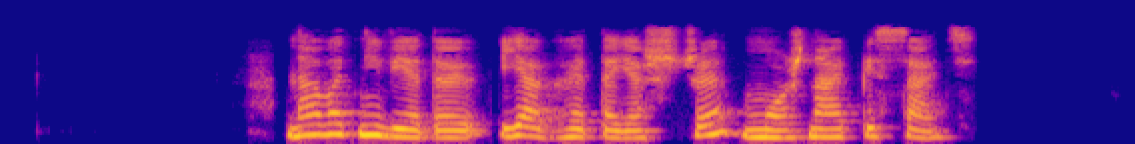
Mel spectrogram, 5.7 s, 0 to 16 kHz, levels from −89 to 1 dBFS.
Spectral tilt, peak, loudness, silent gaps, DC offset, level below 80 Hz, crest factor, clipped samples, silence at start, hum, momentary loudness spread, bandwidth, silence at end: -5 dB/octave; -2 dBFS; -15 LUFS; none; under 0.1%; -58 dBFS; 14 dB; under 0.1%; 1.45 s; none; 9 LU; 8 kHz; 0.8 s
